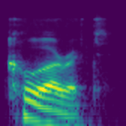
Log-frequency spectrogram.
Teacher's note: So I think it has curate 2 syllables, curate, and the primary stress goes in the first syllable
